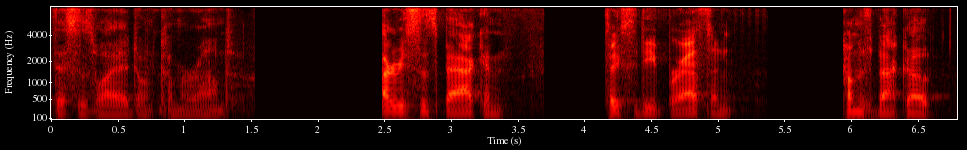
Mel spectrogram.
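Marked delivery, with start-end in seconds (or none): 0.0-1.4 put-on mumble, lower and quieter. Retelling what one man muttered while everyone waited on him, retelling a mumble. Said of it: "Arturi just like mumbles".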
